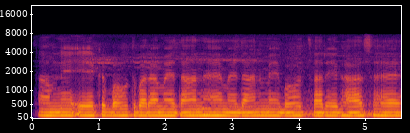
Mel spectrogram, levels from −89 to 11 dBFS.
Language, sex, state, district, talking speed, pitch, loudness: Hindi, male, Odisha, Malkangiri, 130 wpm, 110 Hz, -14 LUFS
